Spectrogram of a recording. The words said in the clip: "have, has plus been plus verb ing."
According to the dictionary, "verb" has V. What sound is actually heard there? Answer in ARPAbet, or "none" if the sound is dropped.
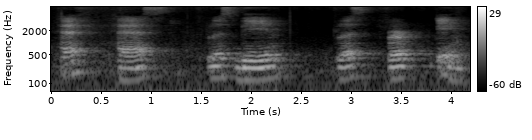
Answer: F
